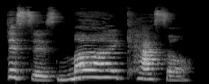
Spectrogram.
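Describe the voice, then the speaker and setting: A woman voicing an imaginative, determined and indignant little girl in a storybook, with emphatic, drawn-out declarations. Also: fairly high pitch, animated, bright, forceful tone, heavily acted. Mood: defiant. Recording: roomy, echoing room sound.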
